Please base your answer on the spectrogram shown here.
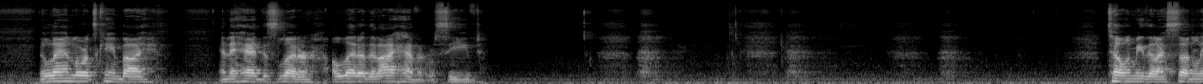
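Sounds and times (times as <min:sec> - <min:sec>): man breathing: 0:00.0 - 0:00.4, 0:01.6 - 0:02.2, 0:05.8 - 0:11.1
faint low hum: 0:00.0 - 0:12.0.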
